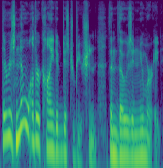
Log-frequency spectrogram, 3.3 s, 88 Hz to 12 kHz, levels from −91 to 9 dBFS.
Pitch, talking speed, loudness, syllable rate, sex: 155 Hz, 185 wpm, -16 LUFS, 6.8 syllables/s, male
